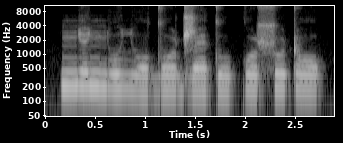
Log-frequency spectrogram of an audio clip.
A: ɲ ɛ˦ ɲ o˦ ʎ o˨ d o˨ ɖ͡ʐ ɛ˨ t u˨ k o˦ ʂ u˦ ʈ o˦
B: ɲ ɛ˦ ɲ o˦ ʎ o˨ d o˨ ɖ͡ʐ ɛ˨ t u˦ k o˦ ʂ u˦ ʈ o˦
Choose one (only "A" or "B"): A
